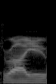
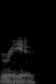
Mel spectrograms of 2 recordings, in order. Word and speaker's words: Ryu: the band there's like Ryu and Street Fighter yeah how many rayus get thrown around there even like Street Fighter movies where it's stubbed and they said rayu instead of Ryu you know yeah it's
